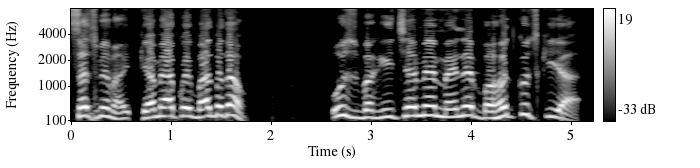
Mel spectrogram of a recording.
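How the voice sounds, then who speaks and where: High-voiced man coaxing his dogs. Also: normal speed. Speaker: vlogger with dogs. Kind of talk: casual vlog talk.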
